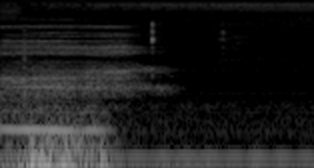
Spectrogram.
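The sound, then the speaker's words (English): A single heavy, sighing breath exhaled, lasting about a second, then fading into a quiet low hum with no talking. “You're breathing so heavily.”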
